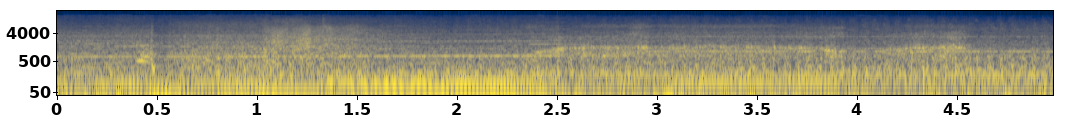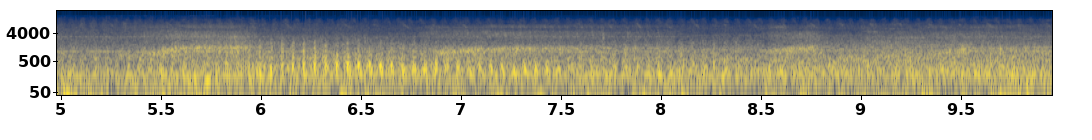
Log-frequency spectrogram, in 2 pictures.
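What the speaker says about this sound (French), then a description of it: "C'est quoi ce délire avec l'hélicoptère?" A helicopter flying overhead in The Walking Dead season 8, episode 14, a steady rotor drone with sweeping tones running throughout the clip.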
